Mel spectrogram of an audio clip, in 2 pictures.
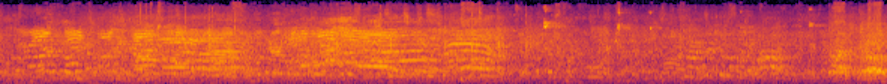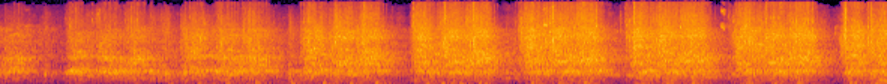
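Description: A home crowd at a Swarthmore versus Hopkins college basketball game cheers and chants loudly, with sneaker squeaks and ball bounces in the gym, building from chatter into rhythmic bursts of noise alongside talk.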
